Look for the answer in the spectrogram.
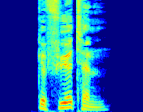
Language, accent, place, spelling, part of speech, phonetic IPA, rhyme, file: German, Germany, Berlin, geführtem, adjective, [ɡəˈfyːɐ̯təm], -yːɐ̯təm, De-geführtem.ogg
- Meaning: strong dative masculine/neuter singular of geführt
